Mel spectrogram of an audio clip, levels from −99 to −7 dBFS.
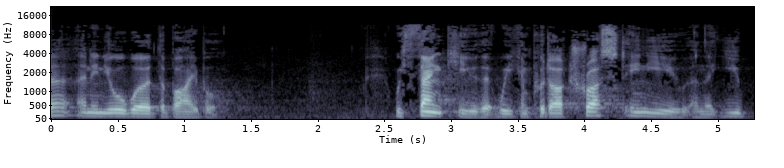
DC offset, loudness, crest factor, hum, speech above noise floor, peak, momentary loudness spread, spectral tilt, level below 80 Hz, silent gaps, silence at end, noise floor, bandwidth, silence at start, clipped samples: under 0.1%; -36 LUFS; 26 dB; none; 36 dB; -12 dBFS; 15 LU; -4.5 dB/octave; -78 dBFS; none; 0.05 s; -72 dBFS; 11.5 kHz; 0 s; under 0.1%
